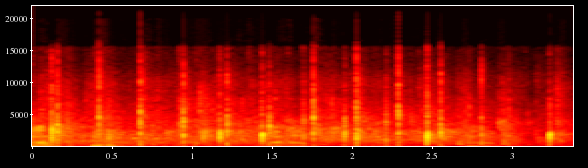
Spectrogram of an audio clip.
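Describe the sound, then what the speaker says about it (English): A small congregation at a Buddhist Gotan-e service claps to welcome guests, scattered individual handclaps in an uneven, sparse rhythm, close by and moderately loud, with speech mixed in. "let's give them a round of applause for coming in"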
